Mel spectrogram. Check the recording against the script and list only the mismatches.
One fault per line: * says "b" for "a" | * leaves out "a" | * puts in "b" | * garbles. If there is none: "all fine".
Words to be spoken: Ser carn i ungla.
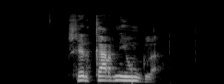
all fine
